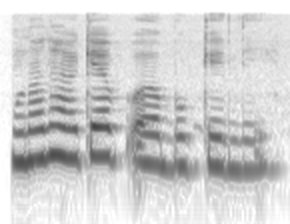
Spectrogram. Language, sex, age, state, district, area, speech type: Goan Konkani, female, 45-60, Goa, Quepem, rural, spontaneous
